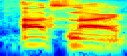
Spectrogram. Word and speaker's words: Oxnard: How you pronounce it? Oxnard.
